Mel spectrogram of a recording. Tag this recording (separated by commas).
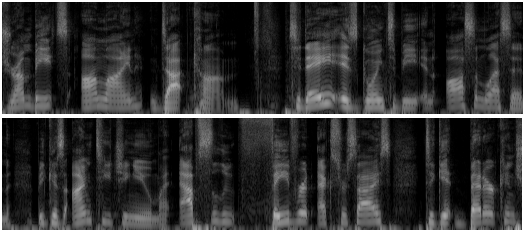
Speech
